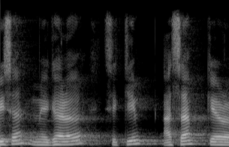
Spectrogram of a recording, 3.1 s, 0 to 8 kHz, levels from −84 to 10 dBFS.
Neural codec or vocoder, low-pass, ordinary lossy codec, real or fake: none; 7.2 kHz; none; real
